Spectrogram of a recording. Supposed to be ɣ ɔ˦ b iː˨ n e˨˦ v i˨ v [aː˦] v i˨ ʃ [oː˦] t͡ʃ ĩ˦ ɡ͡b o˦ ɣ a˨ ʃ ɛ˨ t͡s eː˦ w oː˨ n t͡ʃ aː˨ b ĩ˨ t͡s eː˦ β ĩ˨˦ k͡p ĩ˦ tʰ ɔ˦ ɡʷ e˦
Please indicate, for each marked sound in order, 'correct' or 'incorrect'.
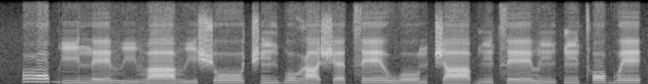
incorrect: aː˨, correct

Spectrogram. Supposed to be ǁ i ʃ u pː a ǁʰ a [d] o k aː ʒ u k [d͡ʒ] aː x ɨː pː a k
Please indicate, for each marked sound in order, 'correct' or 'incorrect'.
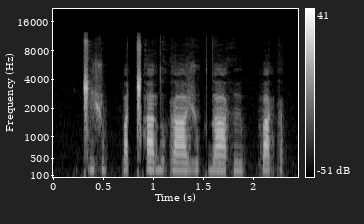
correct, incorrect: d

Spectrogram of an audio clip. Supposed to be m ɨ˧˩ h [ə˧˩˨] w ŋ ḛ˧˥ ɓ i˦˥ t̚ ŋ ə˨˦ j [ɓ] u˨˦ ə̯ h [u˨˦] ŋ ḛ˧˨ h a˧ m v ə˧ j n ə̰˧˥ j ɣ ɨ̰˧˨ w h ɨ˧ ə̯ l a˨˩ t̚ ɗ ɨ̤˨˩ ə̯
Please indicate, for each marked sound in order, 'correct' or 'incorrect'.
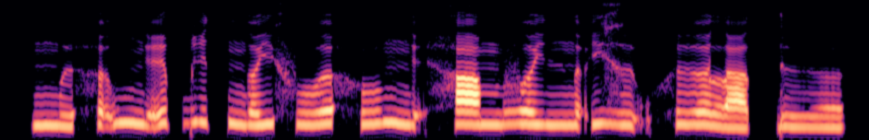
incorrect: ə̰˧˥, incorrect: f, correct

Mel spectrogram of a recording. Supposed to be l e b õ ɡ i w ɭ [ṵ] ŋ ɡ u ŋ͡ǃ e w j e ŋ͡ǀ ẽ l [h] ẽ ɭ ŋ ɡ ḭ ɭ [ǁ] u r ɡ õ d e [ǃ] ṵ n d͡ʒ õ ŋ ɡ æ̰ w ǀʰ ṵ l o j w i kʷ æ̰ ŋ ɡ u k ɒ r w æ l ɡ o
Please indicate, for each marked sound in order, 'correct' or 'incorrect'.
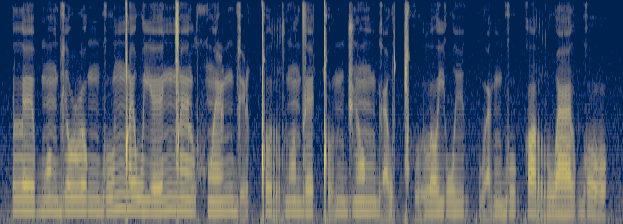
incorrect: u, incorrect: xʷ, incorrect: ǃ, correct

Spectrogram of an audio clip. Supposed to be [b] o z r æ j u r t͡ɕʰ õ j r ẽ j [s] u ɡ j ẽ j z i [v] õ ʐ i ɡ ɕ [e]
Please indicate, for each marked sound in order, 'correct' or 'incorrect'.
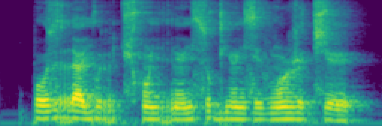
incorrect: p, correct, correct, correct

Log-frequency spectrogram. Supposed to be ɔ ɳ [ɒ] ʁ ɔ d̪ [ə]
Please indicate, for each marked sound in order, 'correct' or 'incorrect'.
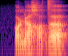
incorrect: ʌ, incorrect: ʌ

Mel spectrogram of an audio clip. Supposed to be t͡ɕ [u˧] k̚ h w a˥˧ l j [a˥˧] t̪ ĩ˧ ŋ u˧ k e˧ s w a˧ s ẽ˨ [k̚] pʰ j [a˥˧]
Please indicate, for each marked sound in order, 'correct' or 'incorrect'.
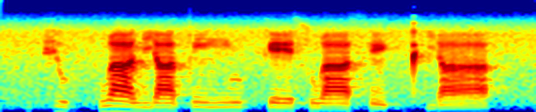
incorrect: u˨, incorrect: a˧, correct, incorrect: a˨˩

